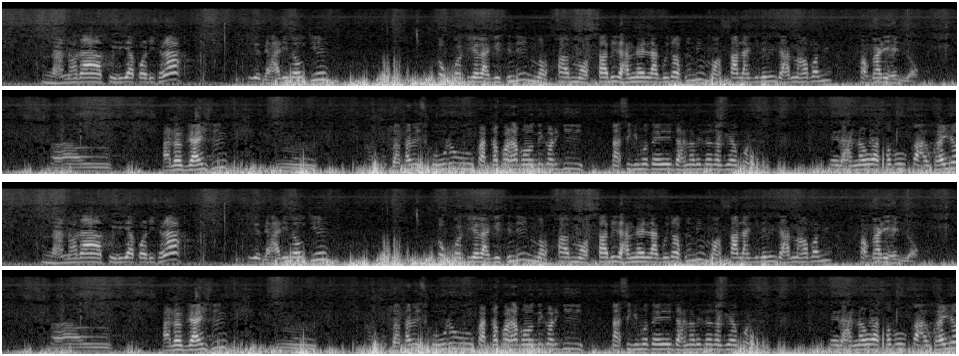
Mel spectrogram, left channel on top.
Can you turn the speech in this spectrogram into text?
ଧାନଟା ପିଡ଼ିଆ ପଡ଼ିଥିଲା ଟିକେ ଝାଡ଼ି ଦଉଛି। ପୋକ ଟିକେ ଲାଗିଛନ୍ତି, ମଶା ବି ଧାନରେ ଲାଗୁ ଯାଉଛନ୍ତି। ମଶା ଲାଗିଲେ ବି ଧାନ ହବନି, ଅଗାଡ଼ି ହେଇଯିବ। ଆଉ ଆଲୋ ଯାଇଛି ତଥାପି ସ୍କୁଲ ପାଠ ପଢ଼ା ବନ୍ଦ କରିକି ଆସିକି ମୋତେ ଏଇ ଧାନ ବିଲ ଜଗିବାକୁ ପଡ଼ୁଛି। ଏ ଧାନ ଗୁଡ଼ା ସବୁ କାଉ ଖାଇ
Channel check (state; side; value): identical; both; correlation 1.00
